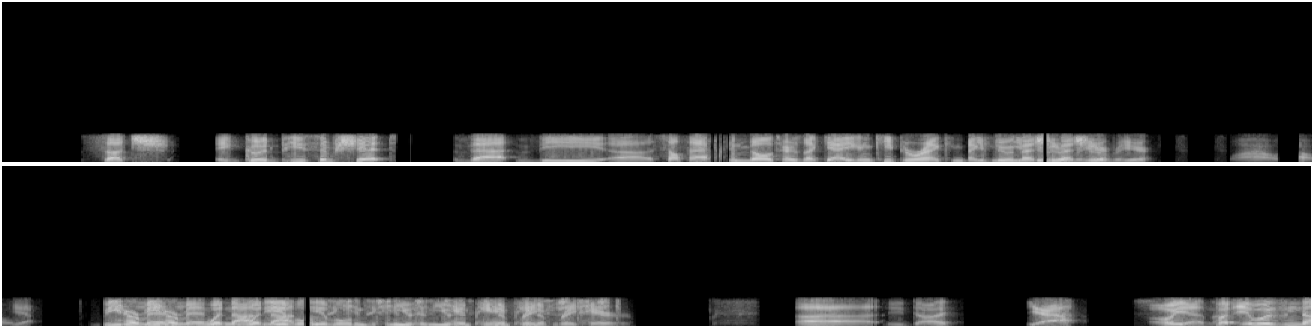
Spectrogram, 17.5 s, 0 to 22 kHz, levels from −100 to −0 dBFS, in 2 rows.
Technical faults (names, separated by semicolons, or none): packet loss on an ADPCM call; doubled audio track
